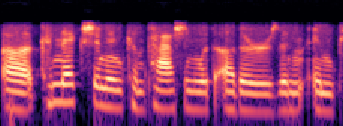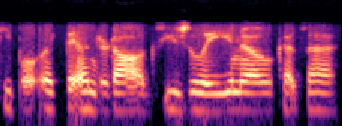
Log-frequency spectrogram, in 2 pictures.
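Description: A woman's voice: low-pitched, level tone, moderate pace, creaky, no echo. A woman born in Greece, a musician guest in a radio interview, talking reflectively with many fillers over a phone line.

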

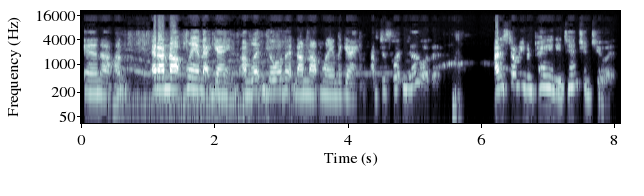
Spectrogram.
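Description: A woman's voice: mid-range voice, brisk, a bit bright, muffled recording, a little hiss or hum. Woman in her 60s, rambling host. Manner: rambling, repeats herself, restarts often. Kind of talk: casual podcast chat.

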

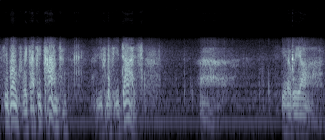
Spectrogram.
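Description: Obsessive murderer for old radio thriller, very low and unhurried, tormented, on a muffled vintage recording. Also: male voice, sing-song, background noise, heavily acted. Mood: hushed, obsessive. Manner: hushed, halting dramatic monologue. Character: tormented murderer whispering to himself, stealthy and obsessive. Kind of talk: 1940s radio horror acting.

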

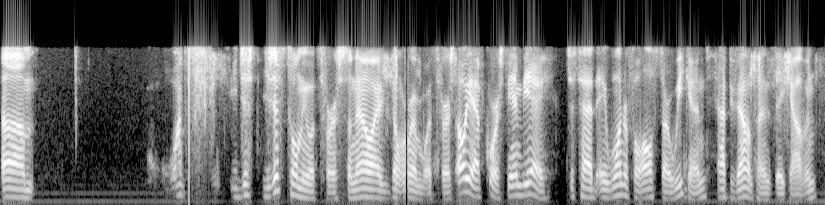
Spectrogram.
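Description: A man's voice: medium pitch, expressive, a little fast, background noise. A stuffed-up man co-hosting a casual sports podcast, rambling with restarts. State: stuffed up, congested. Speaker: podcast co-host. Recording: tinny phone-like dry sound.

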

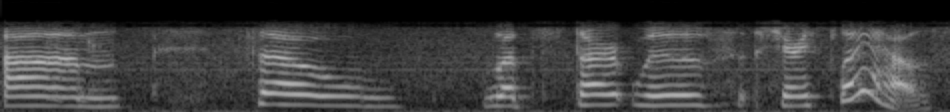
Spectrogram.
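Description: A woman hosting a casual interview, speaking haltingly, often breaking off and repeating words. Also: on the high side, steady tone. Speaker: host of a talk show. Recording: muffled tinny phone line with faint noise.

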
